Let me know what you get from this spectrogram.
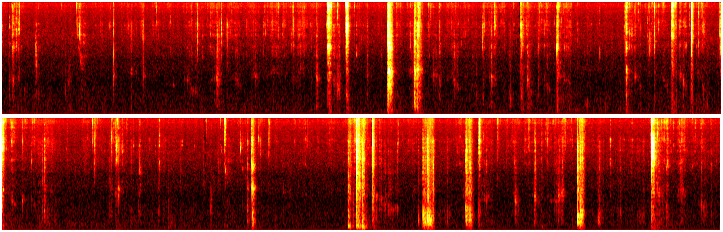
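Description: Crunching bites and chewing of a hard, dry dark-grey slab, close to the microphone: irregular sharp cracks and crackles, loudest in a few clusters around eight seconds in and again about three quarters of the way through.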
